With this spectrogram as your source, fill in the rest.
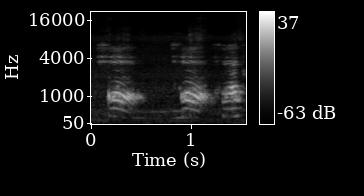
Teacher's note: خو کہاں سے ادا ہوگا؟ ادنی حلق سے، اور اس کی ساؤنڈ کیسی ہوتی ہے؟ موٹی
